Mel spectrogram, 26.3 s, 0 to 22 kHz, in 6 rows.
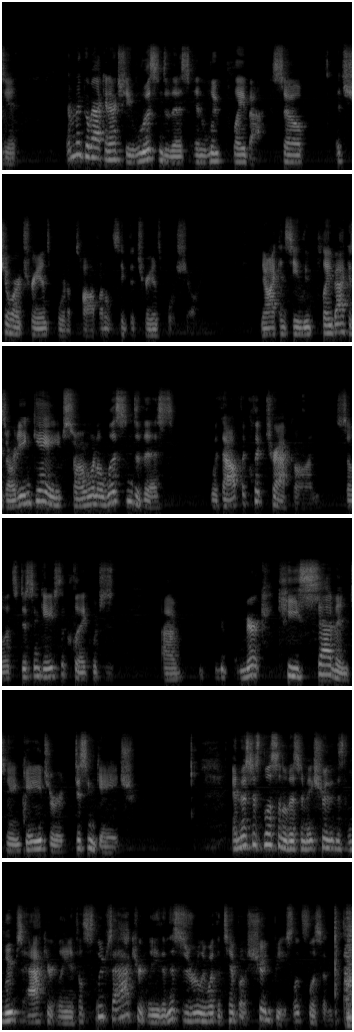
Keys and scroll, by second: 0.0 Home, 1.4 alt+f, 12.2 super+1, 13.6 7, 25.8 space.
